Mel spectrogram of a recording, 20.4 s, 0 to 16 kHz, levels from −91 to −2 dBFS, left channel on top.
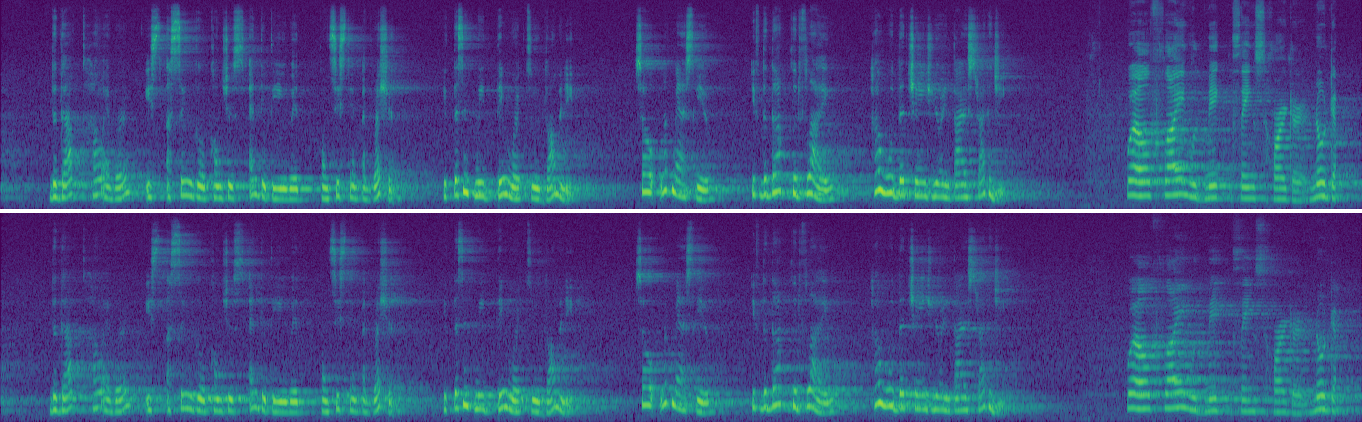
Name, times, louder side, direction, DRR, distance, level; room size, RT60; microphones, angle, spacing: voice 1, 0.7-4.5 4.8-6.0 6.7-8.6 9.5-10.7 11.3-12.5 13.1-15.1 17.6-17.8, left 2 dB, 30° left, 10 dB, 0.6 m, -26 dB
voice 2, 16.9-20.0, left 3 dB, 70° left, 10 dB, 1.1 m, -28 dB
26.0 x 23.5 x 7.8 m, 2.7 s
head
